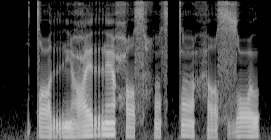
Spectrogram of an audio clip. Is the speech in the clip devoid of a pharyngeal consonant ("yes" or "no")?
no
